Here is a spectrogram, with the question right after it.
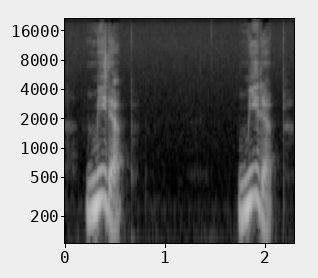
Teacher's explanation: If you have trouble with the R, think of the English phrase meet up. Say it fast so that the T is made with a flick of the tongue.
